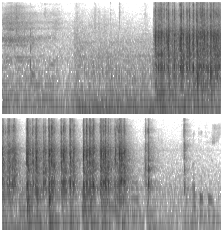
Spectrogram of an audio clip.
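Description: A mechanical keyboard with Cherry switches is typed on up close, producing a dense burst of loud clacking keystrokes that starts after a quiet opening and then thins into scattered presses.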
